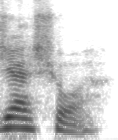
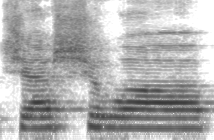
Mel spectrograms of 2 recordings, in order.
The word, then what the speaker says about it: Yeshua: Well, in Israel, it is Yeshua. So does it have a different vibration if, like, someone like me, you know, chooses to use the Jeshua pronunciation?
